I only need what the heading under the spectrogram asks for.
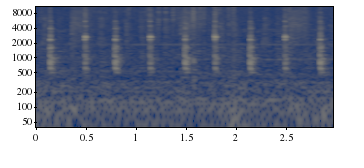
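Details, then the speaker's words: Iveco Daily Hi-Matic 8-speed automatic with the 3.0 F1C 210 hp diesel, heard in the cab while driving on the motorway: crisp, even indicator clicks at about three per second over a low cab drone; normal turn-signal relay ticking. "şuradan bir sinyal sesi geliyor tak tak tak tak inanamazsın"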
